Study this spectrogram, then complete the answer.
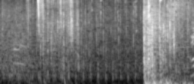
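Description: Gunfire in the World War II shooter Call of Duty Vanguard: scattered, distant-sounding shots crackle under faint voices, then a sudden loud, heavy burst of fire takes over near the end.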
